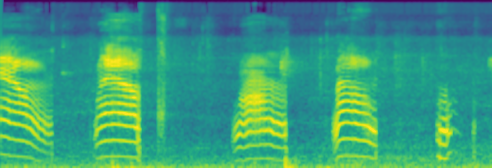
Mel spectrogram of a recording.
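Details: Angry kitten giving five harsh, strongly harmonic meows in under seven seconds, each about half a second long, some with a rising then falling pitch, the last one short and clipped; a quiet indoor background.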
